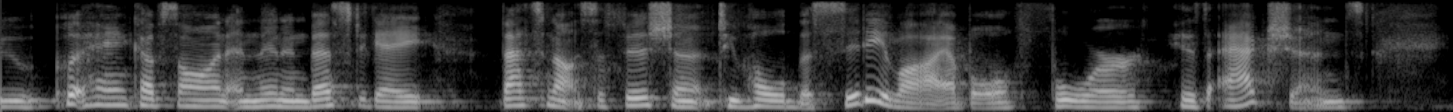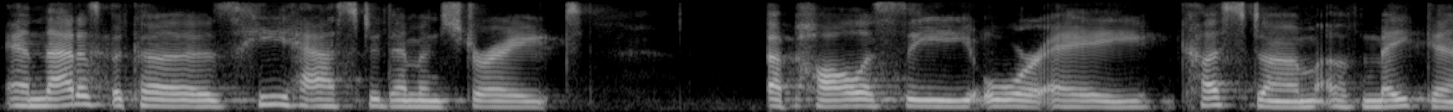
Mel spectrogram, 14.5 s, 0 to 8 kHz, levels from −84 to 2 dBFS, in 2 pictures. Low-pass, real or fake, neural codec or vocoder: 7.2 kHz; fake; codec, 16 kHz, 2 kbps, FunCodec, trained on Chinese and English, 25 frames a second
